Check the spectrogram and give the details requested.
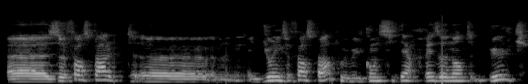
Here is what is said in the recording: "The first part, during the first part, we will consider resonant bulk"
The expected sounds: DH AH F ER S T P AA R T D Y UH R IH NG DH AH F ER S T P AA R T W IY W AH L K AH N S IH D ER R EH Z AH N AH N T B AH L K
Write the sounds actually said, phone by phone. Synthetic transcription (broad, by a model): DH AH F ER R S P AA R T D Y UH R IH NG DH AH F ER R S P AA R T W IY W AH L K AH S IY D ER R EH Z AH N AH T B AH L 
